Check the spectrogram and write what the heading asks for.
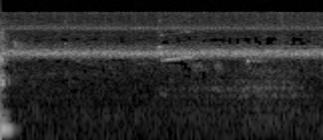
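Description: Crickets chirring steadily in the background, a continuous high-pitched trill.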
